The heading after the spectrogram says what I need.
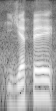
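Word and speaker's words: Jeppe: to leave foreign minister yepei kofad i think it's yepe you don't pronounce the j said they pose a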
